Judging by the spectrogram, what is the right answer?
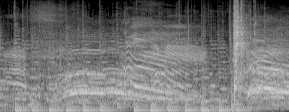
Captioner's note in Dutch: begunstigers juichen; mannen juichen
